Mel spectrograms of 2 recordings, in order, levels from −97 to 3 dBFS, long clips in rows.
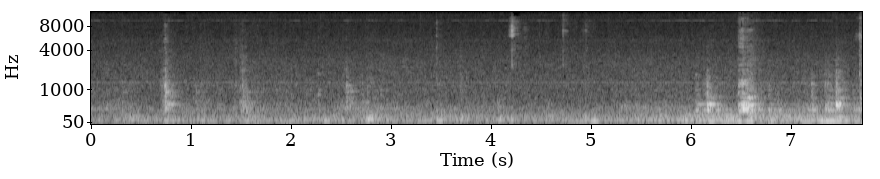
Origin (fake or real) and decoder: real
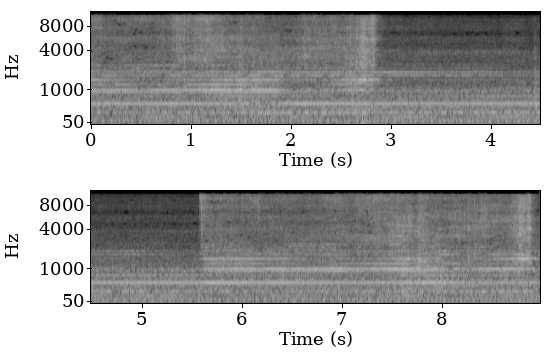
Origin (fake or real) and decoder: real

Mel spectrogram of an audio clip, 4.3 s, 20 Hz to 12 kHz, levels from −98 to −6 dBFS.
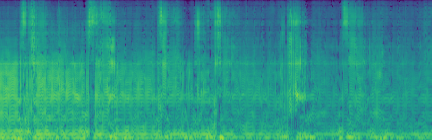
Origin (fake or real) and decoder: fake, vocoder, BigVGAN v2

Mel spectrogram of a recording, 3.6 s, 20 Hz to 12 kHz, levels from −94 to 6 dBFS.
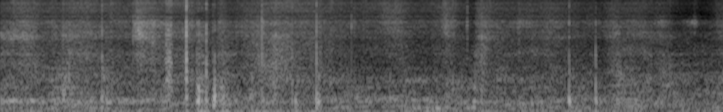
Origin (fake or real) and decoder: fake, codec, SNAC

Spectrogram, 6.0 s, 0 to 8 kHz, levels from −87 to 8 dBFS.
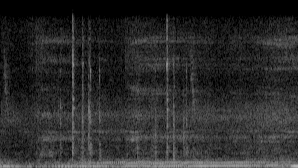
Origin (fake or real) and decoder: real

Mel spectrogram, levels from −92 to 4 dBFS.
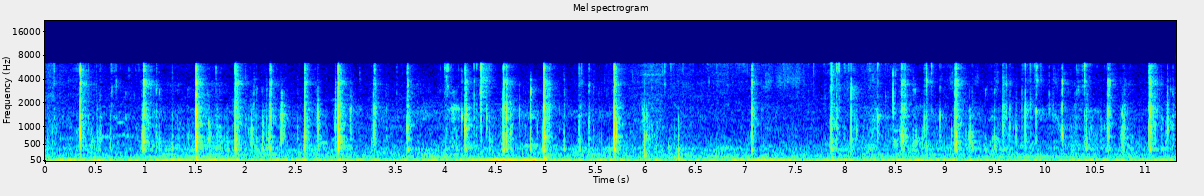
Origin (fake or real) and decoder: real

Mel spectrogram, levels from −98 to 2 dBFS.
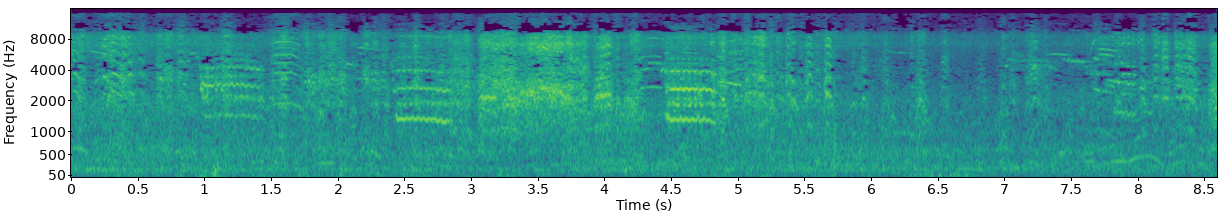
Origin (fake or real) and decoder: real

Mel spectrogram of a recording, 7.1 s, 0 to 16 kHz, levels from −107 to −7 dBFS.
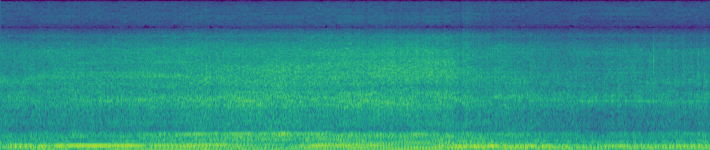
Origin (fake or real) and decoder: fake, codec, SNAC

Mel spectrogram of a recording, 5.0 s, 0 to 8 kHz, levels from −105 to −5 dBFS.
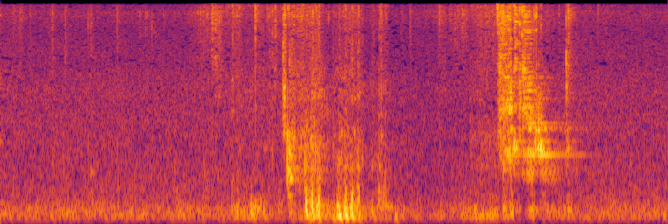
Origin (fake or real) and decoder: real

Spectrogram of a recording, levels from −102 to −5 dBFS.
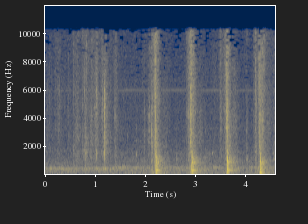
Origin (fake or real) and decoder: real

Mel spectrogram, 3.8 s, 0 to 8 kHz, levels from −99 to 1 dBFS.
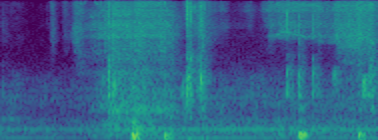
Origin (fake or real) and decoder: real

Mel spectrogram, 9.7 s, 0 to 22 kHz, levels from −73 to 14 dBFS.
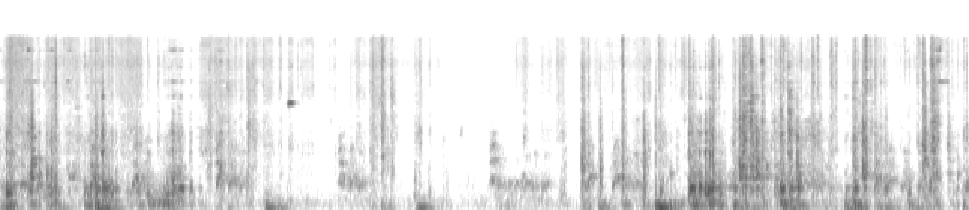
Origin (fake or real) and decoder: real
